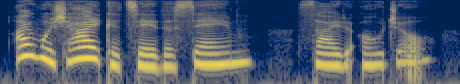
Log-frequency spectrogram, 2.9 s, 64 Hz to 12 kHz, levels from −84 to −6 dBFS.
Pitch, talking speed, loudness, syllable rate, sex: 240 Hz, 190 wpm, -18 LUFS, 4.9 syllables/s, female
